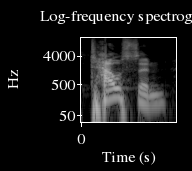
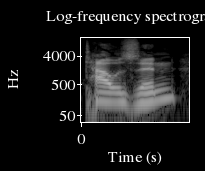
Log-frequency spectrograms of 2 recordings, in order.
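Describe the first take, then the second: First: The middle consonant is a hissing S sound. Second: The middle consonant is a buzzing Z sound. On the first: The speaker calls it right. "with a soft S, not that hard Z-sounding S" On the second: The speaker calls it wrong. "I pronounced Towson wrong"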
